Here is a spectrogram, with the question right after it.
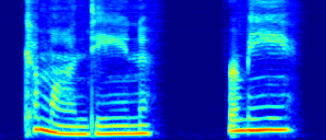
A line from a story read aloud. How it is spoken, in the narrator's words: You smiled sweetly at him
